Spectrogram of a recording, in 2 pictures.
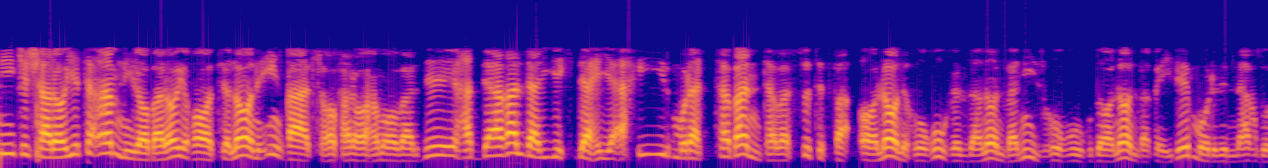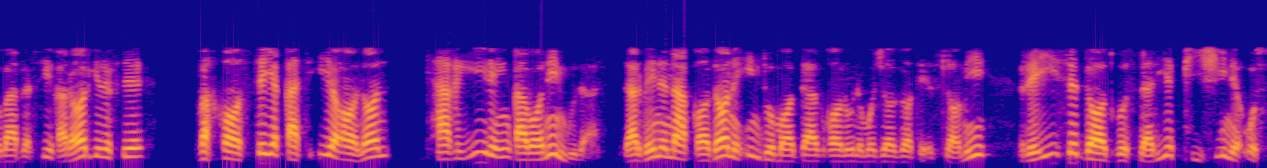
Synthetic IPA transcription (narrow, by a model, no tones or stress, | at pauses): niːcʰe̞ʃæɾɒːje̞t̪ʰeæmniːɾɒːbæɾɒːje̞ɣɒːt̪ʰe̞lɒːne̞inɢæːt̪ʰlhɒːfæɾɒːhæmɒːvæɾd̪e̞ɦæd̪ːeæɣæld̪æɾje̞cʰd̪æhe̞jeæxiːɾmo̞ɾæt̪ʰːæbænt̪ʰævæsːo̞t̪ʰe̞fæʔʔːɒːlɒːne̞hoɣuːɣe̞zænɒːnvæniːzhoɣuːɣd̪ɒːnɒːnvæɣe̞jɾe̞moːɾe̞d̪e̞næɣd̪o̞bærːæsiːɣæɾɒːɾɟe̞ɾe̞ft̪e̞ | væxɒːst̪e̞jeɢæt̪ʰʔijeɒːnɒn | t̪ʰæɣjiːɾe̞iːnɢævɒːniːnbuːd̪eæ̰st̪d̪̥æɾbejne̞næɡːɒːd̪ɒːne̞ʔiːnd̪o̞mɒːd̪ːeæzɣɒːnuːne̞mod͡ʒɒːzɒːt̪ʰeːslɒːmiː | reiːse̞d̪ɒːd̪ɡo̞st̪æɾiːe̞pʰiːʃiːne̞ʔos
